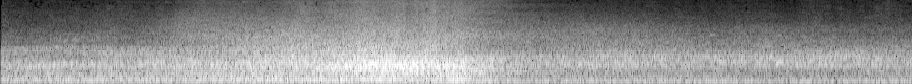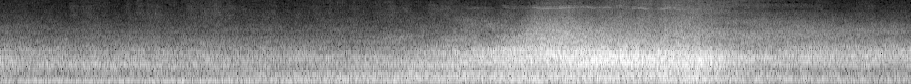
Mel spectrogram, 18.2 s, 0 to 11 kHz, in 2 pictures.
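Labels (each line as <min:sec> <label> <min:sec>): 0:00.0 Street noise is heard silently in the distance outdoors. 0:18.2
0:00.0 A car driving closely by. 0:05.4
0:00.0 A siren howls in the distance outdoors. 0:01.0
0:11.4 A car drives closely by. 0:18.2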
